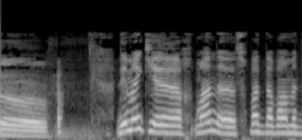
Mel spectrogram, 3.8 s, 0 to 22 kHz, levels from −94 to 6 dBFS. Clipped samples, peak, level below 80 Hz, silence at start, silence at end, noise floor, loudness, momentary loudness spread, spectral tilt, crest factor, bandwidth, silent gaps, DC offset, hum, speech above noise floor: under 0.1%; -6 dBFS; -50 dBFS; 0 s; 0 s; -39 dBFS; -18 LUFS; 11 LU; -6 dB/octave; 12 dB; 8.8 kHz; none; under 0.1%; none; 22 dB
